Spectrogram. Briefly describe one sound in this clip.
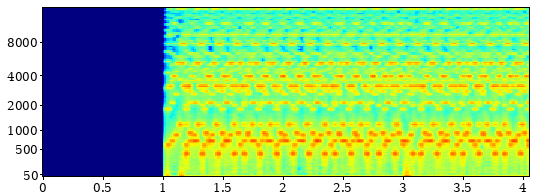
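Fast electronic game bleeps and chirps play in a quick repeating pattern.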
